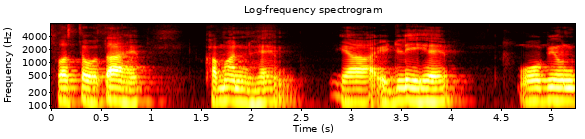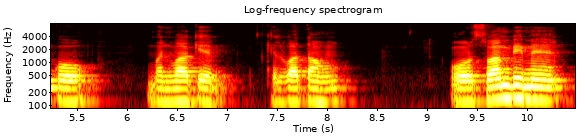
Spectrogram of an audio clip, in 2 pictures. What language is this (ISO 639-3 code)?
hin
